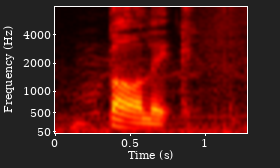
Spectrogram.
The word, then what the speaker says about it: Barnoldswick: get myself to the town of Barnoldswick. And you pronounce that Barlick.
